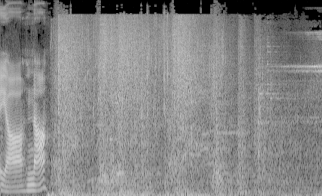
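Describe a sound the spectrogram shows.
A sword swings and slashes into flesh with wet impacts.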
